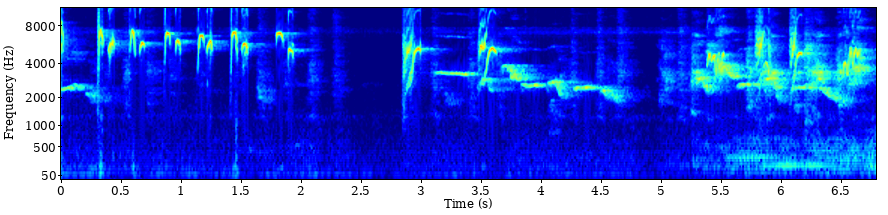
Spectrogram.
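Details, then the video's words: Common iora in full song, played as a lure to stir breeding mood and prompt other ioras to sing: a quick series of sharp high chirps, then a pause, then sliding whistled notes falling in pitch and a burst of buzzy twittering. "Konin gacor Mambangkit kan Birahi || pancingan konin agar bunyi"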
